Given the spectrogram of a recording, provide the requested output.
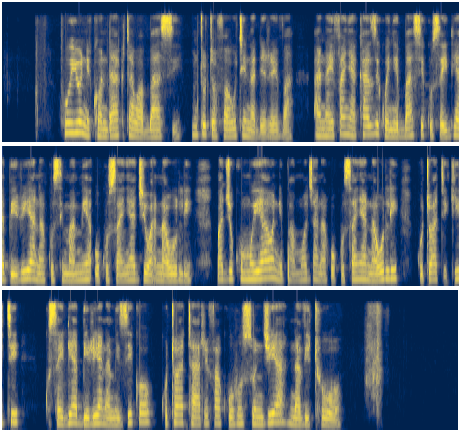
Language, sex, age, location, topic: Swahili, female, 25-35, Nairobi, government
